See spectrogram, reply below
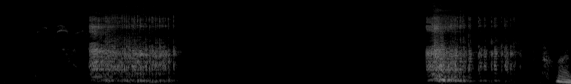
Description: Senior feral cat Crumbs has been living with cancer for years, and sometimes she makes gasping and snorting sounds when she breathes.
